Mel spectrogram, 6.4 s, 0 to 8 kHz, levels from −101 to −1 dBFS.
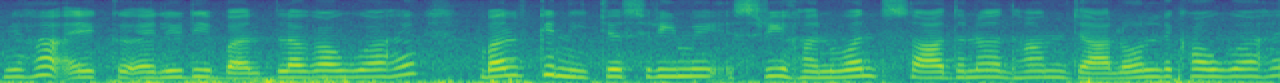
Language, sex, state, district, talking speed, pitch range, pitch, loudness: Hindi, female, Uttar Pradesh, Jalaun, 195 wpm, 220-260 Hz, 245 Hz, -19 LUFS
